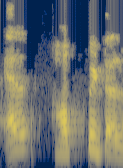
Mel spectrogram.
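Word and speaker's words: L'Hôpital: है एल हॉस्पिटल rule, उसको लिखते हैं हॉस्पिटल रूल, पर उसको प्रोनाउंस किया जाता है एल हॉस्पिटल रूल, तो एस साइलेंट होता है वहां पर।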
